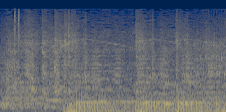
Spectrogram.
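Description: Cartoon sound effect of a car engine starting up and running, a low steady engine sound setting in about half a second in.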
